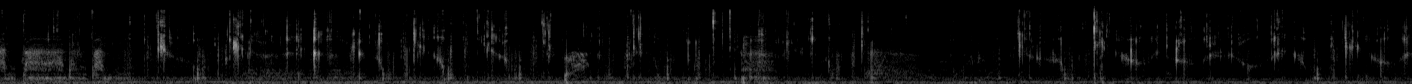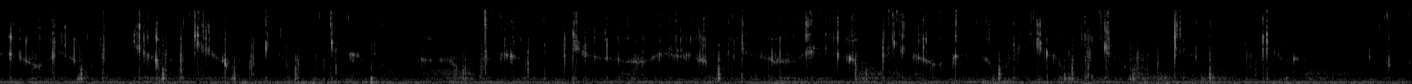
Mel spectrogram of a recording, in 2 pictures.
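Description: Close-miked chewing of sugar-coated Fini sour jelly belts: wet, sticky mouth clicks and smacks coming in quick, irregular runs, picked up on a binaural microphone.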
